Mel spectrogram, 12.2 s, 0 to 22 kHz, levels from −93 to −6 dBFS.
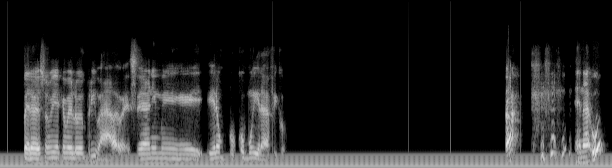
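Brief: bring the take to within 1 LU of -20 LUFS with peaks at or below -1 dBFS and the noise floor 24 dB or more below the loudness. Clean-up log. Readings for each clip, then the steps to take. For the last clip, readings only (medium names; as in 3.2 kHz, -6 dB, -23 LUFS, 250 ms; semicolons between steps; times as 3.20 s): clicks found 5; hum 60 Hz; highest harmonic 300 Hz; hum level -33 dBFS; loudness -28.5 LUFS; peak level -8.0 dBFS; loudness target -20.0 LUFS
-> de-click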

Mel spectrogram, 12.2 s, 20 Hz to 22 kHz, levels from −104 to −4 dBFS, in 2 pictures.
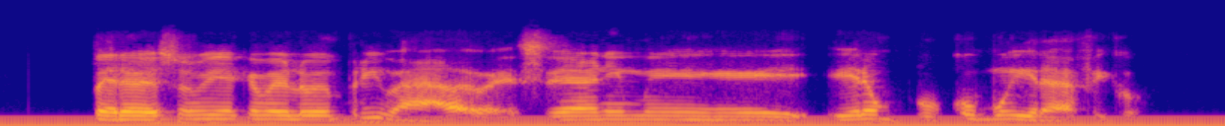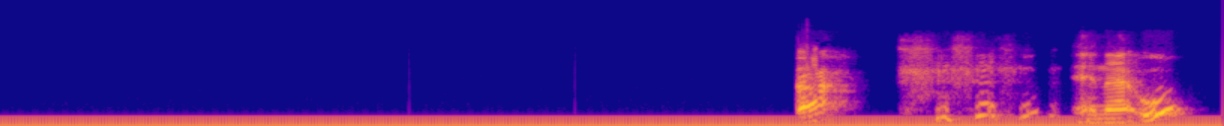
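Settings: clicks found 0; hum 60 Hz; highest harmonic 300 Hz; hum level -33 dBFS
-> de-hum 60 Hz, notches 5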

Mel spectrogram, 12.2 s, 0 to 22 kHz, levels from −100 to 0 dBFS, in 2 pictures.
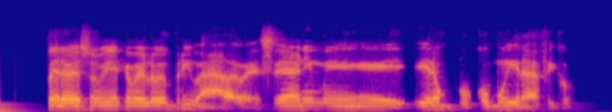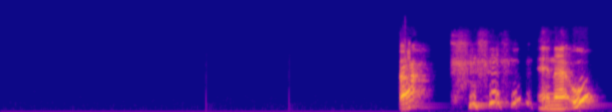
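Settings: hum not found; loudness -26.5 LUFS; peak level -8.0 dBFS; loudness target -20.0 LUFS
-> trim +6.5 dB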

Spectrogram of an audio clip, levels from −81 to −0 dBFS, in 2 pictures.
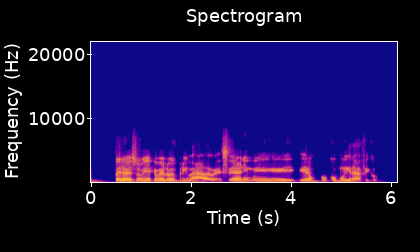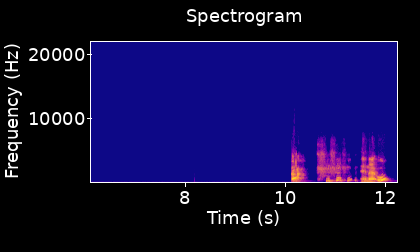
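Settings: loudness -20.0 LUFS; peak level -1.5 dBFS; noise floor -74 dBFS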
